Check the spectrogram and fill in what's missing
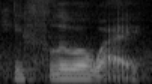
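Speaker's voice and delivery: plain reading voice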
